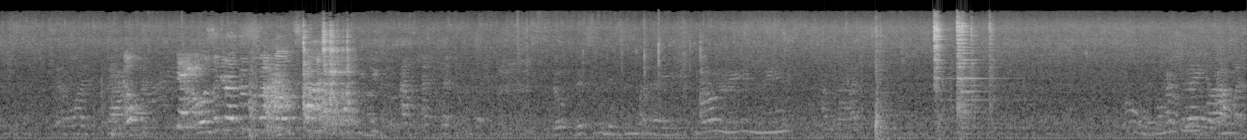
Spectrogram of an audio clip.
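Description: Burger patties and bread frying in stainless steel pans on a gas range, sizzling steadily, while butter goes into a hot skillet. Louder bursts of sizzle and clatter from metal utensils against the pans come about two to three seconds in and again near nine seconds.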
